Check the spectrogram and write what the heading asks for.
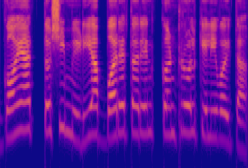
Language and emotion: Goan Konkani, neutral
